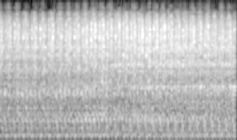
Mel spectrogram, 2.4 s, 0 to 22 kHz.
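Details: Pump engine on a 1989 Ford F-350 brush truck, throttle run up to bring pump pressure to about 100 PSI while charging the hose reel: steady, even note at raised speed with no knocks or misses. Normal running.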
